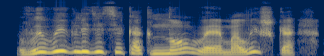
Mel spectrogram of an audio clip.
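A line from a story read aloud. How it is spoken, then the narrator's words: Joyful announcement. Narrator (Russian): радостно сообщил ей Ник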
